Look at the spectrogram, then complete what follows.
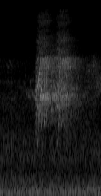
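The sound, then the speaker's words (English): A brief burst of high, bright bird chirping rises suddenly and lingers for about a second over low outdoor rumble, fairly quiet. “Just like these birds that are chirping around me right now.”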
